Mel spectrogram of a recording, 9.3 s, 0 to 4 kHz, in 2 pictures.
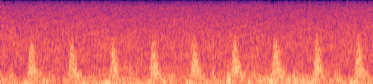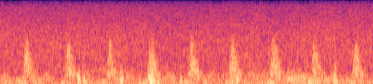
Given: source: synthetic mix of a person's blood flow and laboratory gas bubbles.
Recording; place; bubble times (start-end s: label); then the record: Doppler ultrasound of blood flow; subclavian vein
no bubbles
From the record:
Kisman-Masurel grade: 000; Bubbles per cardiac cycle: 0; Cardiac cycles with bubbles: 0%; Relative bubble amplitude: no bubbles discernible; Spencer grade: 0 (complete lack of bubble signals)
